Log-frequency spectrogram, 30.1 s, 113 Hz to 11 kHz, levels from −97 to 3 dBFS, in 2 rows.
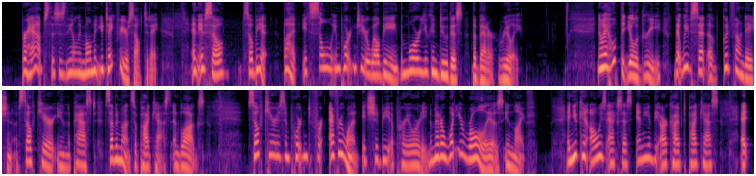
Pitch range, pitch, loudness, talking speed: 175-280 Hz, 225 Hz, -28 LUFS, 175 wpm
